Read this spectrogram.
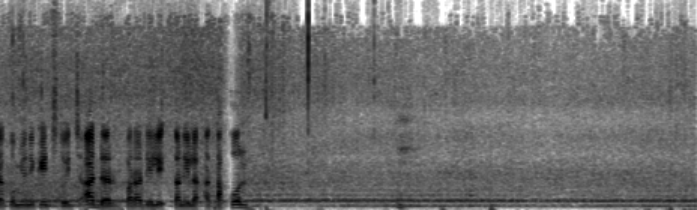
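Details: Rescued Asian honey bee colony from a canal, clustered in a box around the queen: a man talks for the first few seconds, then an even, unbroken low hum of the bees fills the rest.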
